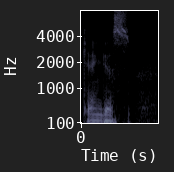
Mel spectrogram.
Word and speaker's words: Genghis: you say his name people say genghis people say kangas but i went into genghis khan for a little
